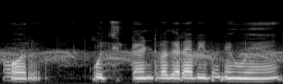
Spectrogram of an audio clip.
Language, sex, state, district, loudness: Hindi, male, Bihar, West Champaran, -15 LUFS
